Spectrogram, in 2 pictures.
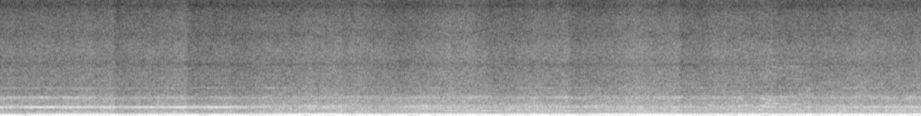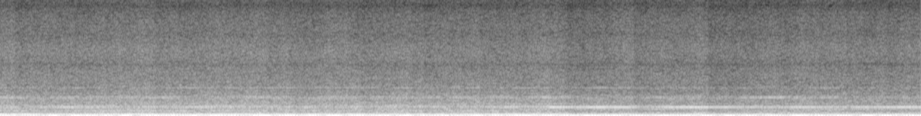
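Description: Water rushes and splashes against a boat's hull.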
